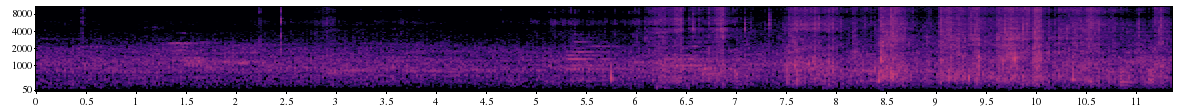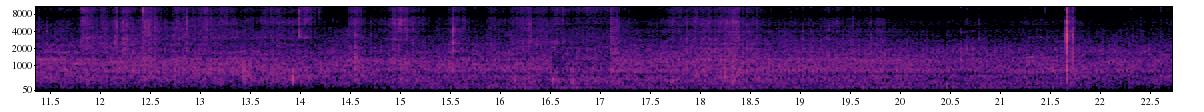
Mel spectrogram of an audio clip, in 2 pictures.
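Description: Near silence: a faint outdoor background with a run of soft rustles and clicks through the middle, and one sharp click near the end.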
